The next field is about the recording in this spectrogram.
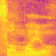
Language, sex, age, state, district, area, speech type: Odia, female, 18-30, Odisha, Jagatsinghpur, rural, read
